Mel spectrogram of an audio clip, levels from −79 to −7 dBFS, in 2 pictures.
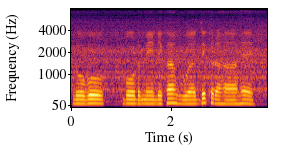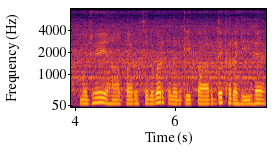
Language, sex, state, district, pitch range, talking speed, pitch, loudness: Hindi, male, Madhya Pradesh, Katni, 120-135 Hz, 140 wpm, 120 Hz, -17 LUFS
